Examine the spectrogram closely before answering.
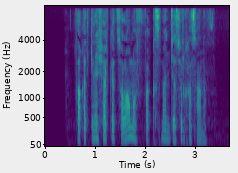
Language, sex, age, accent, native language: Uzbek, male, 12-17, Toshkent shahri, Uzbek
